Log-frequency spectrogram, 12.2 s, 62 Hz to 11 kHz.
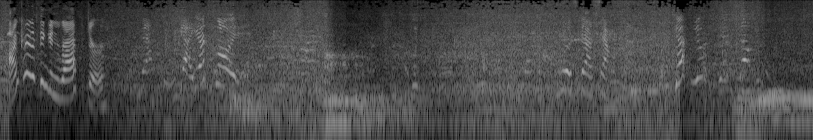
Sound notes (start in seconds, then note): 4.8 dinosaur roars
